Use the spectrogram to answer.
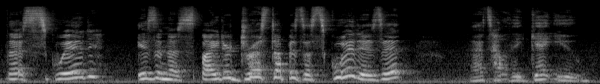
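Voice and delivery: plain reading voice

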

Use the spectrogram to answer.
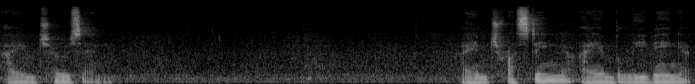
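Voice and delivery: calm, even affirmations with long silences between; guided meditation. Acted. Coach looping affirmations for listeners to follow, calm and measured. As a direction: recite evenly, leaving room to repeat.

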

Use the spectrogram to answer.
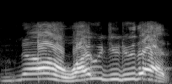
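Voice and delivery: outraged cry at a teammate who attacked; upset shout. Real, not acted. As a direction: yell it as if a friend just betrayed you. Player killed in game.

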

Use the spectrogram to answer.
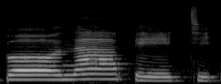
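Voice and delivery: slow, loud "Bon appétit" with no T at the end; silent final T. Shown as a demonstration. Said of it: "Do not pronounce the T".

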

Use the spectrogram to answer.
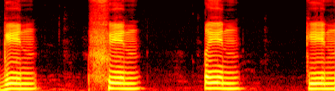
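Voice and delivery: each syllable ending in ইন said alone, clear and separated by pauses; pronunciation demo. Shown as a demonstration. Teacher showing students the double-kasra sounds, slow isolated syllables. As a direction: model every sound crisply for students to copy. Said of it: "এবারে উচ্চারণটি দেখেন".

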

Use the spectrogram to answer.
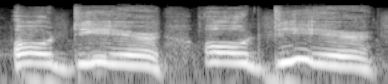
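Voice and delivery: high groaning lament. Acted. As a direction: moan it out, high and sorry. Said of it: "they groaned".

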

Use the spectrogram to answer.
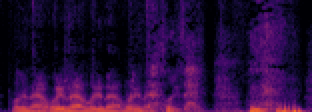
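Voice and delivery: low, soft hammed-up wonder; low mock awe. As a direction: murmur it in fake amazement. Mock awed tour of bathroom.

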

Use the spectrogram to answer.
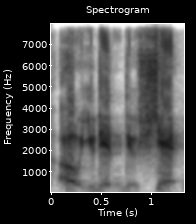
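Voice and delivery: loud mock-irate caller; angry parting shot. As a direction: snap it loudly before hanging up.

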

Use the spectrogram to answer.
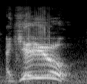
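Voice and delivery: high, loud hammed-up war cry; mock barbarian threat. Player threatening the beast mid-fight, hammed-up war cry. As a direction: roar it like a crazed barbarian. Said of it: "my most violent series".

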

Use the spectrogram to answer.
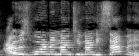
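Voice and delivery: fast, high-pitched retort; defensive protest. Real, not acted. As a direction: rattle it off high, defending yourself. Bickering over being a millennial.

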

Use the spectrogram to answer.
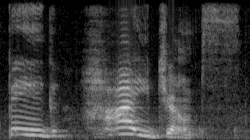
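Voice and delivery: slow, gentle storytime read; story reading. A narrator's reading. Librarian reading a picture book to kids, gently. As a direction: read it out to little ones.

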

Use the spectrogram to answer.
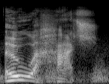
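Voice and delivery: sharp, annoyed interruption; irritated snap. A narrator's reading. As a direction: shut them up crossly. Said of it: "Alan glared".

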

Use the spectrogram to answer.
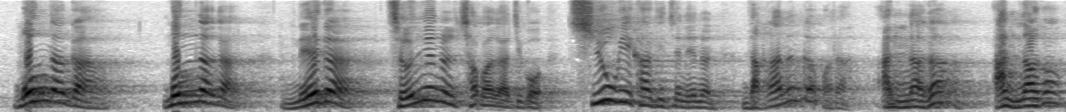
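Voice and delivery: loud, high snarled refusal; the demon shouting that it won't leave; defiant demon. Retold or imitated. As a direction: refuse like a cornered spirit.

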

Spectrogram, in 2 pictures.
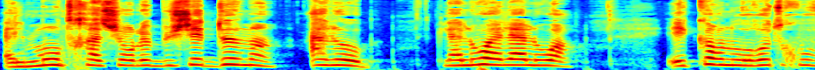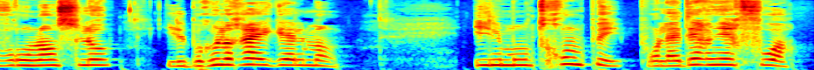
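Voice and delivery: high-pitched, vehement royal outburst; indignant decree, held high throughout; crying out. A narrator's reading. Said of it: "m'écriai-je".

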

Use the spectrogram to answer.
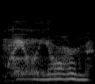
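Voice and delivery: whispered, hammed-up sorrow; mock grief whisper. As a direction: breathe it out like a dying hero. Toy mourns lost arm.

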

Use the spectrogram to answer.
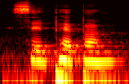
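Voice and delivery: plain reading voice

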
